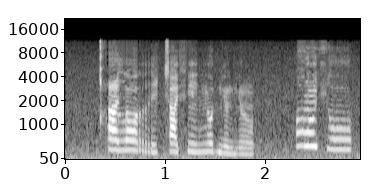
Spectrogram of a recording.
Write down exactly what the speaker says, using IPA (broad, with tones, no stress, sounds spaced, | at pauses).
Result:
qʰ i˦ l ɔ˦ r i˧ c a˦ fʲ ẽ˦ j n o˧ bʲ õ˨ bʲ õ˨ | ʁ õ˦ ç o˧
